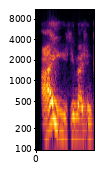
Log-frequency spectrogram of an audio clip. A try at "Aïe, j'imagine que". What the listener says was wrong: That's it. You were even pitch perfect.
